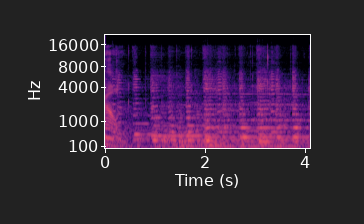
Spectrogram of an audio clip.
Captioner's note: audience applauding; lively classical music continues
